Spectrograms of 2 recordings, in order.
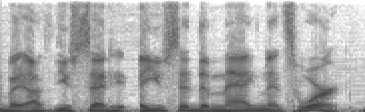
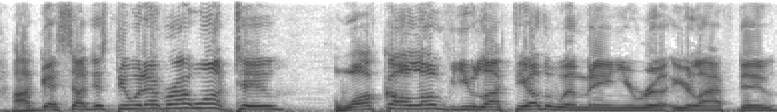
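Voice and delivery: imitated female voice; 10 semitones higher than usual. Complaining that she came in and destroyed the show, do an impression of the woman. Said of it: "That's a good impression".

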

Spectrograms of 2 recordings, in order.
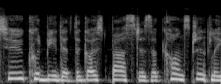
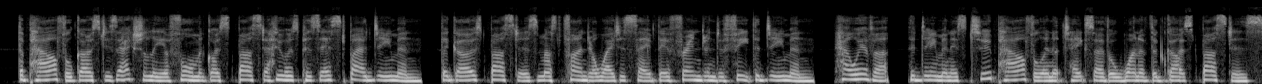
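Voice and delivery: even, steady, robotic computer voice. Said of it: "this is what she had to say".

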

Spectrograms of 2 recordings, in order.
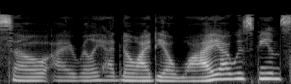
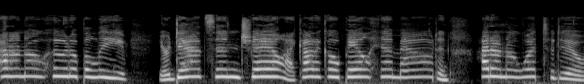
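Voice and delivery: put-on very high-pitched, raised, ballistic outburst; 10 semitones higher than usual. Retelling how she reacted when asked if she believed him, imitating her going ballistic. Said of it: "she went ballistic and was like".

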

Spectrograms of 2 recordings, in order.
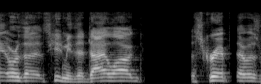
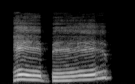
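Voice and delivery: higher, sweet, cutesy pet voice. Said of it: "what would be the name of that voice you just used".

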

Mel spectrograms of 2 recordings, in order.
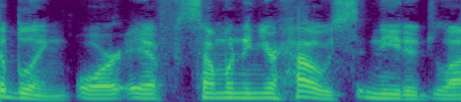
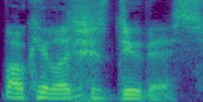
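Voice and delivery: put-on brooding, sullen, angry irritation. Reenacting own past manner with a former co-host: imitating own brooding angry self. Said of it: "I'm more of a brooding, angry, just".

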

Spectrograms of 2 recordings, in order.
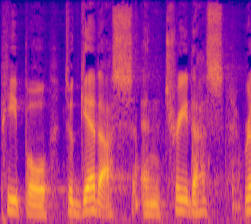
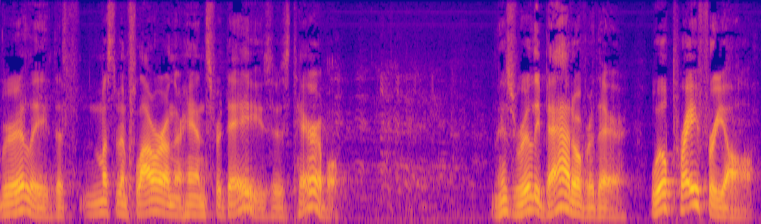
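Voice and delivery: mock sarcastic tone, lower pitch; 3 semitones lower than usual. Imitating a listener from north africa replying to his story: mock sarcastic tone. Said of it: "the sarcasm is mine".

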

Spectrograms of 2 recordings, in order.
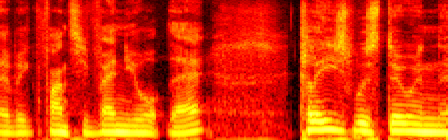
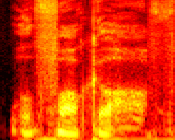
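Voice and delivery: mock drunk speech, lower; 4 semitones lower than usual. Retelling what a drunk man said when asked to sign: imitating a drunk man. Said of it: "he was very drunk".

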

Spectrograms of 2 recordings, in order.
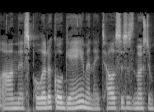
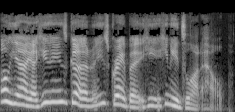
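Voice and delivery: mock, offhand, nonchalant, pitched-up tone; 6 semitones higher than usual. Retelling what a young man said about a candidate: imitating a nonchalant reply. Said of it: "kinda nonchalant".

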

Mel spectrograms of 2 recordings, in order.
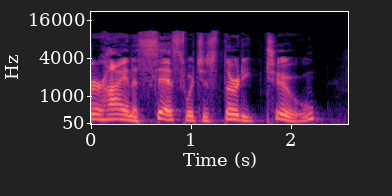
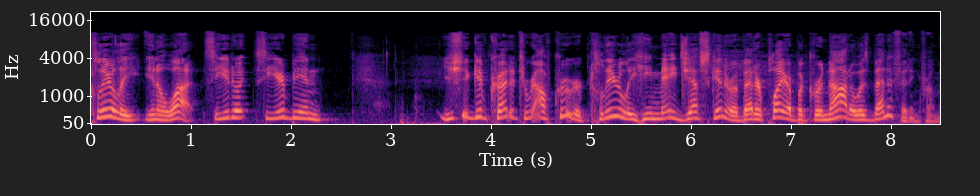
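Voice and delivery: high, heavy, thick sarcasm. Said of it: "people could pick the sarcasm out of that".

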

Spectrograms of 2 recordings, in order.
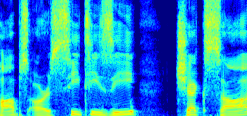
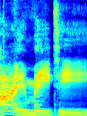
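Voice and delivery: put-on pirate voice; 4 dB louder than usual. Telling a dad joke, giving the pirate's punchline: pirate voice. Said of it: "What did the pirate say".

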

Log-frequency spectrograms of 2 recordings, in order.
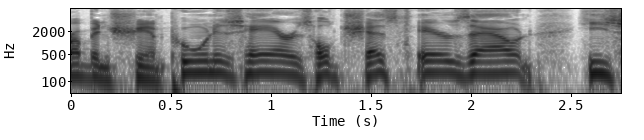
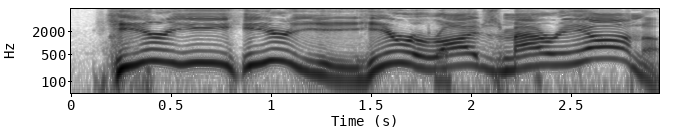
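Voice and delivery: very high, slow, swooping, sing-song royal-proclamation voice; 9 semitones higher than usual. Acting out a town crier's big arrival announcement: town crier announcement. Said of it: "that's how you do the big announcements".

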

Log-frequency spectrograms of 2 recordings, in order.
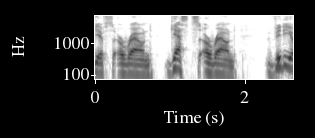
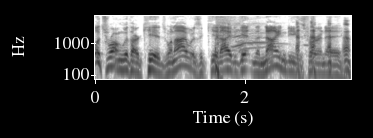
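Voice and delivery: put-on voice talking like an old man. Joking about a proposed easier grading scale, imitating an old guy. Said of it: "that does sound like the old guy".

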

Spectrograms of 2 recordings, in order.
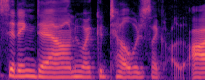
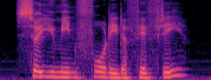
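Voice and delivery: imitated condescending tone. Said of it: "just so condescending".

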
